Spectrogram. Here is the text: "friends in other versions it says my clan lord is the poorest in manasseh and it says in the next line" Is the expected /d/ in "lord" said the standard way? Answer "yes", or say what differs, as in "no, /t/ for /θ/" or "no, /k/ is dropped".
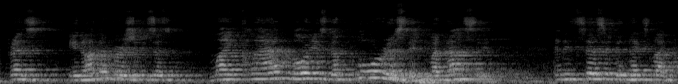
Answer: no, /d/ is dropped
